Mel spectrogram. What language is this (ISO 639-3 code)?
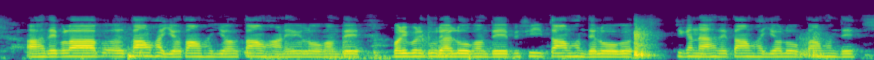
doi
